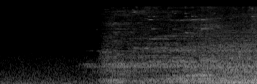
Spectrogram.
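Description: A shimmering magical whoosh swells up loudly.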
